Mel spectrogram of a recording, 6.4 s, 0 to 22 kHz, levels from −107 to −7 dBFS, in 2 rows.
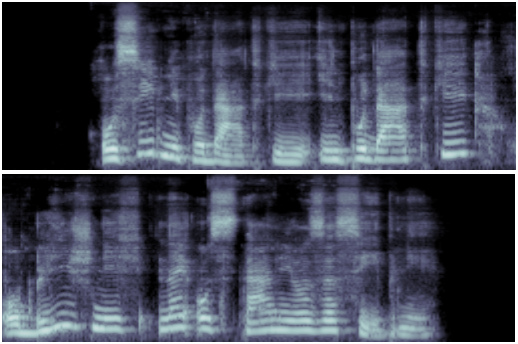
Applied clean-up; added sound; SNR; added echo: neural mask model Resemble Enhance denoiser.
